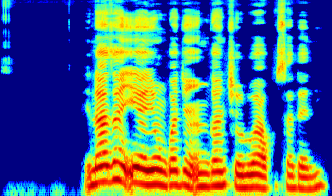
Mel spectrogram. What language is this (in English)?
Hausa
